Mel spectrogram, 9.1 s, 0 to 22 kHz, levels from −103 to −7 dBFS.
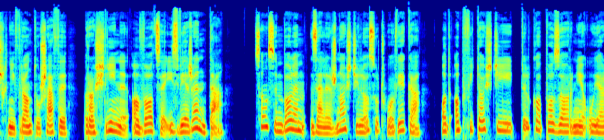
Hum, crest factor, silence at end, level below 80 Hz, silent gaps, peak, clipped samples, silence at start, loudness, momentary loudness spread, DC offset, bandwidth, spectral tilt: none; 18 dB; 0 s; -56 dBFS; 1.20-1.24 s, 3.52-3.82 s; -8 dBFS; under 0.1%; 0 s; -25 LUFS; 7 LU; under 0.1%; 18 kHz; -3.5 dB/octave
